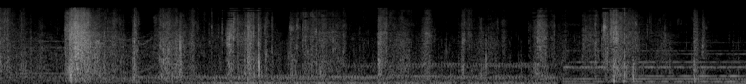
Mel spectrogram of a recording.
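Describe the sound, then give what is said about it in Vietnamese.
Shuffling, scuffing footsteps of someone following close behind, a few dry crinkly scrapes and soft crunches at an uneven pace, with a faint low hum and steady tones coming in near the end. “bỗng dưng sau lưng lão vang lên tiếng loẹt xòa loẹt xoẹt, cứ như là có ai đang đi theo.”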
